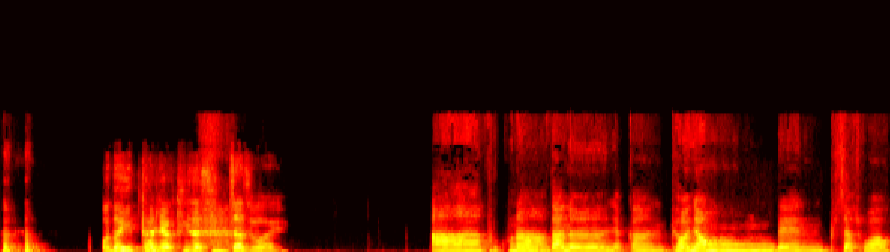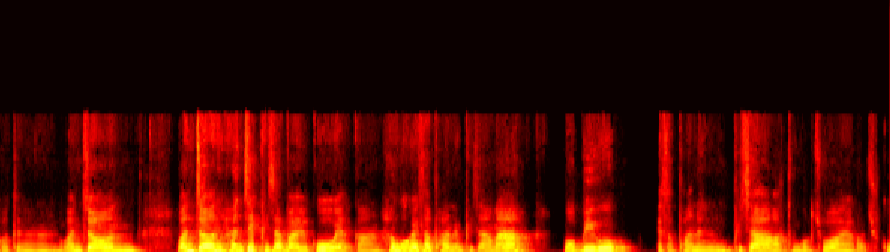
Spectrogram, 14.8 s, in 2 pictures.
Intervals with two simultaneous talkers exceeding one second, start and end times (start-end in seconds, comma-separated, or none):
none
